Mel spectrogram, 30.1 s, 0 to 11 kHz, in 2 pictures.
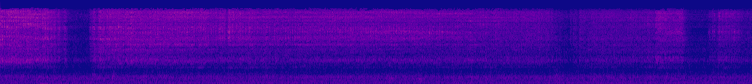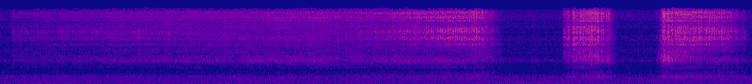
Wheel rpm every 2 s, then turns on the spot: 0, 0, 0, 0, 0, 0, 0, 0, 0, 0, 0, 0, 0, 0, 0.
none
